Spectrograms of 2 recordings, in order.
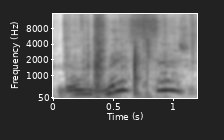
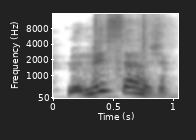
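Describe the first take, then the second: First: "message" stretched out slowly with a big swoop; drawn-out MESSAGE. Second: Said in the usual way. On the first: Real, not acted. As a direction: draw out "message" in an overexcited swoop. Over-eager take, then tells to calm down.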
